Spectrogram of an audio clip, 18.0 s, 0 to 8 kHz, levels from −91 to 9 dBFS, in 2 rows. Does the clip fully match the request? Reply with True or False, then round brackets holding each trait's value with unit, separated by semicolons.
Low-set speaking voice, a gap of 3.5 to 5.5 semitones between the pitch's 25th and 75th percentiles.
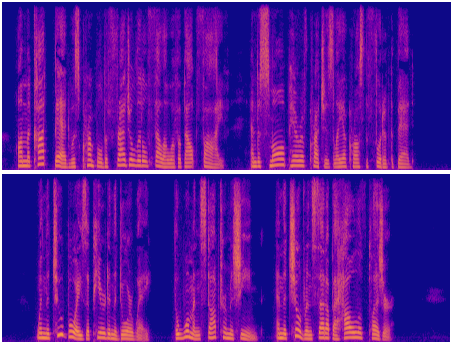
False (200 Hz; 4.5 semitones)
